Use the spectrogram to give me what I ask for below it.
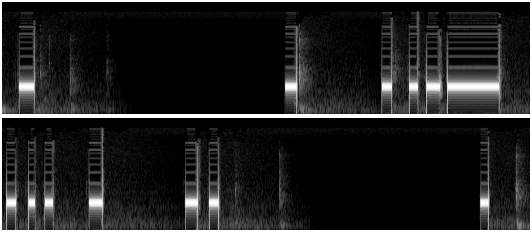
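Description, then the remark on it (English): A string of clear telephone line beeps at a single steady pitch, spaced irregularly, with a quick burst of short tones and one longer held beep, and no voices. “What the hell's going on with it? Are you tapping the phone line?”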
